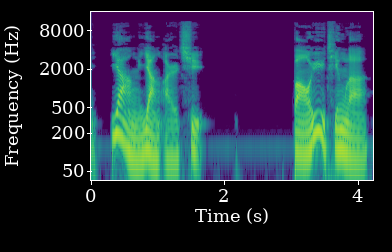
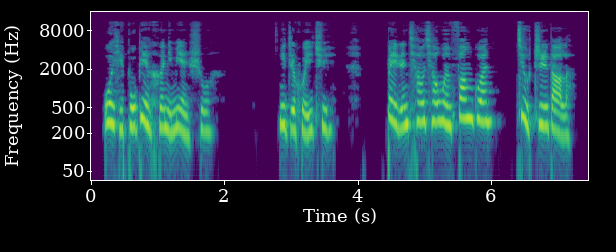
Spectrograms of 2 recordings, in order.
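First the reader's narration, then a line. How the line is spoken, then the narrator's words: Crying. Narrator (Chinese): 又哭道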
